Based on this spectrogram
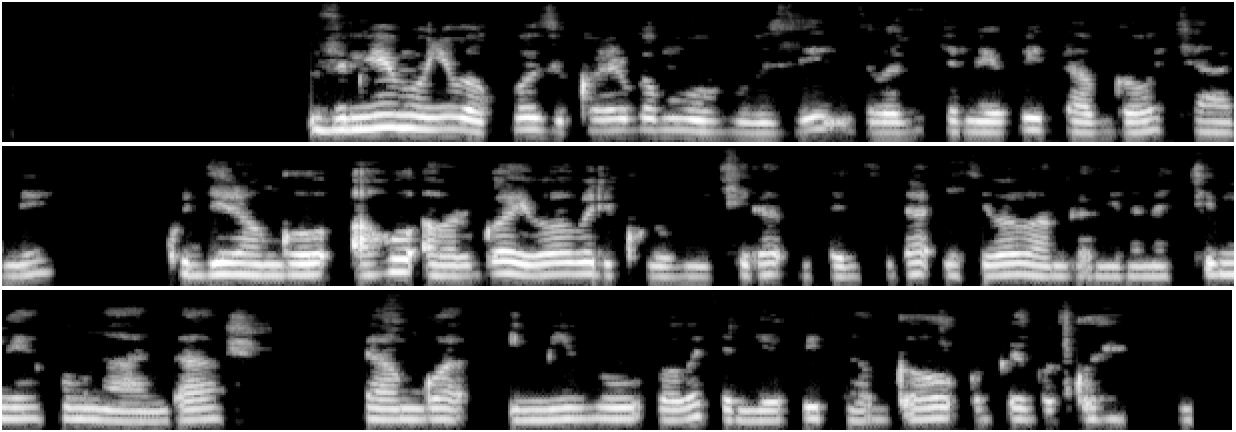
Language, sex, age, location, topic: Kinyarwanda, female, 18-24, Kigali, health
